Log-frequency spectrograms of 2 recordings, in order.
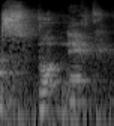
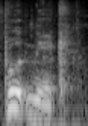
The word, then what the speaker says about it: Sputnik: It's pronounced Sputnik. It's Sputnik. But I know No, it's Sputnik. As a European, you're offending me with your American pronunciation.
